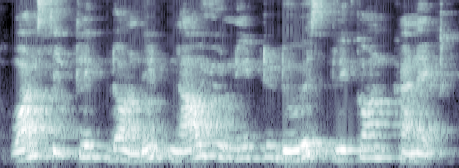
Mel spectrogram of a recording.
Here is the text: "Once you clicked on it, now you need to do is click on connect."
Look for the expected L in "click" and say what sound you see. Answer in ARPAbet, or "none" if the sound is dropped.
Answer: L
